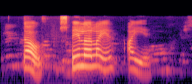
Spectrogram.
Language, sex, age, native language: Icelandic, male, 12, Icelandic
